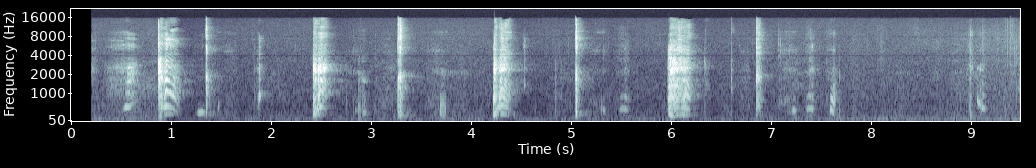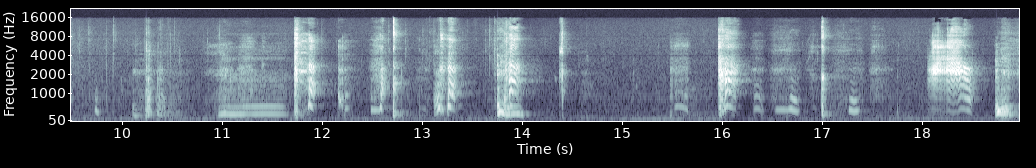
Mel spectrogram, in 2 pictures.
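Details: 3-month-old boy gives a long series of small, short, dry voluntary coughs on purpose, no illness, because he has learned his mother will kiss him when he acts sick; a fake cough.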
